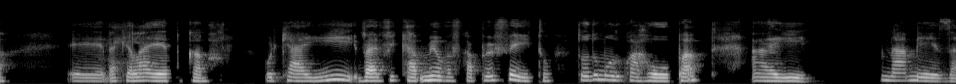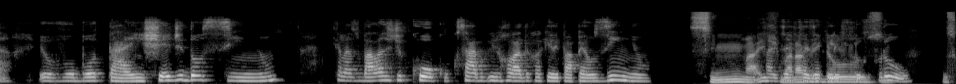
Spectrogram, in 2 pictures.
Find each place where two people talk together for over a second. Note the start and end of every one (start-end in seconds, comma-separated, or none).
17.0-18.5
